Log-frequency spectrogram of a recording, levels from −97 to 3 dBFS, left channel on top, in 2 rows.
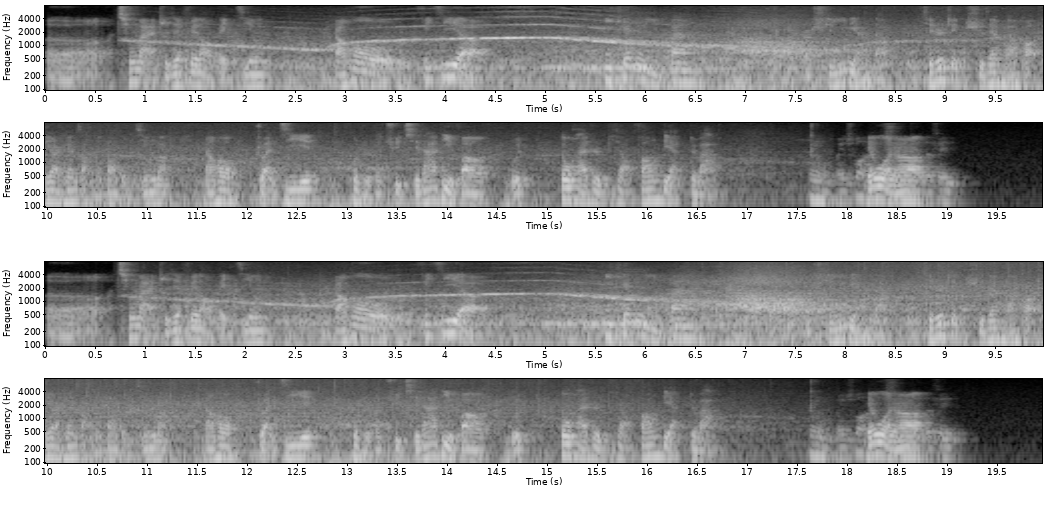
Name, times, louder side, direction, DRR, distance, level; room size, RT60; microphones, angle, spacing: voice 1, 0.0-2.3 2.9-4.5 5.6-6.6 7.2-8.5 8.8-12.8 13.0-14.8 15.1-16.8 18.2-18.8, left 1 dB, 5° left, 1.0 m, -24 dB
sound 1, 0.7-14.5 14.9-17.5 17.7-17.8, left 5 dB, 75° left, 2.0 m, -29 dB
Thunder, 0.7-17.3, equal, 25° right, 2.6 m, -30 dB
sound 2, 1.4-17.1, right 5 dB, 55° right, 1.2 m, -33 dB
voice 2, 17.6-19.0, left 2 dB, 45° left, 5.0 m, -31 dB
13.5 x 7.6 x 5.9 m
head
